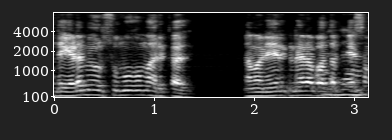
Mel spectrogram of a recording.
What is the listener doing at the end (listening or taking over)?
listening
